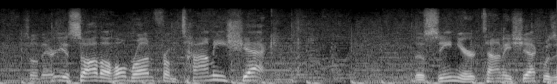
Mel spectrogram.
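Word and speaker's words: Schoeck: Scheck is spelled S-H-O-E-C-K. Tommy Scheck.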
